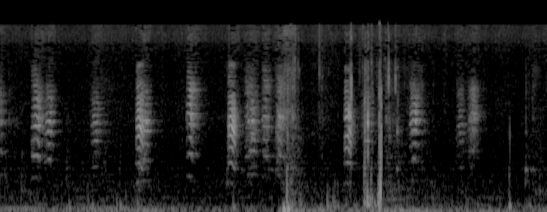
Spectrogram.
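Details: Large male normal grey zebra finch kept for breeding, giving a run of short nasal harmonic notes repeated every half second or so, over low room rumble and scattered clicks.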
